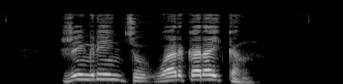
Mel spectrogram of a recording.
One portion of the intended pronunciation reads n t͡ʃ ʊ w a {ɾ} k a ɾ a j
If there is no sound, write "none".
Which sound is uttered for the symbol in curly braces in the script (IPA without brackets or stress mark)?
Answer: ɾ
